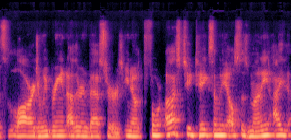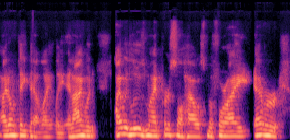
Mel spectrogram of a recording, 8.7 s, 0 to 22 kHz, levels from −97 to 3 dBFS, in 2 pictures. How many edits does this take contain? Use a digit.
0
